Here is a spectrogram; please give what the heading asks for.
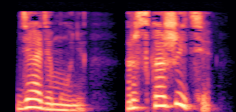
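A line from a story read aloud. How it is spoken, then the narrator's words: Request. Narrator (Russian): попросила Оля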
